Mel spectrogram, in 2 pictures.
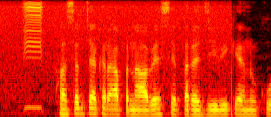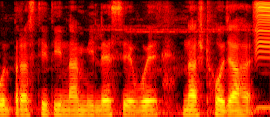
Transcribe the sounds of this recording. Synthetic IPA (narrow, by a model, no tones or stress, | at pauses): pʰəsəlt͡ʃəkəɾəpnaːʋesepəɾəd͡ʒiːʋikeənʊkuːlpɾəst̪ʰɪt̪inamɪleseʋe | nəʃʈʰɦod͡ʒaːɦɛː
